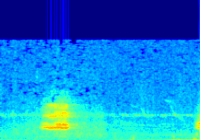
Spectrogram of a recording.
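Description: A single short bird call about half a second in, with quiet outdoor background around it.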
